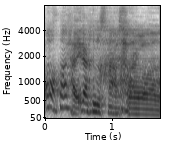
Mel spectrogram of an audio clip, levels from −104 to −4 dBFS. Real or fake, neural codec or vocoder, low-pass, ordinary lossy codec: fake; codec, 16 kHz, 1 kbps, FunCodec, trained on Chinese and English, 50 frames a second; none; none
